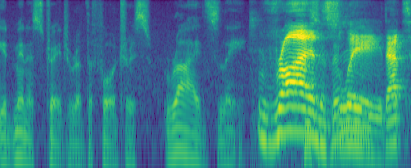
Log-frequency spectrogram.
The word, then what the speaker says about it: Wriothesley: Wriothesley, that's how you say his name.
